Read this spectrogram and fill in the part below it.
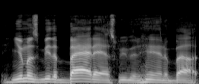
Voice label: male u badass; lmctf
